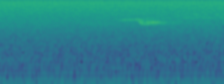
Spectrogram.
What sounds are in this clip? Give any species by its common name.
Wood Thrush, Yellow-rumped Warbler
